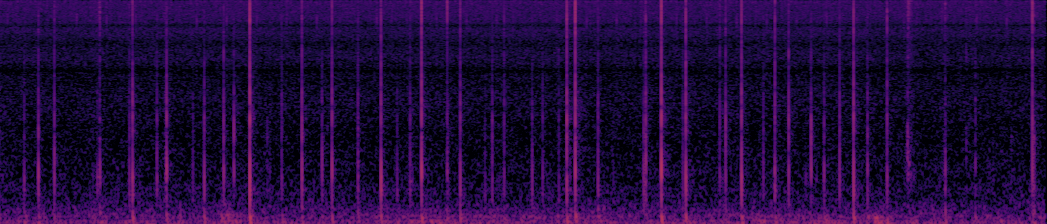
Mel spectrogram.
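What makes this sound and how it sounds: Both hands tap with nails and fingertips on a white textured leather zip pouch used as a makeup bag. The result is a steady run of quick, dry clicks with bright, sharp edges over a constant low, hissing background hum.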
